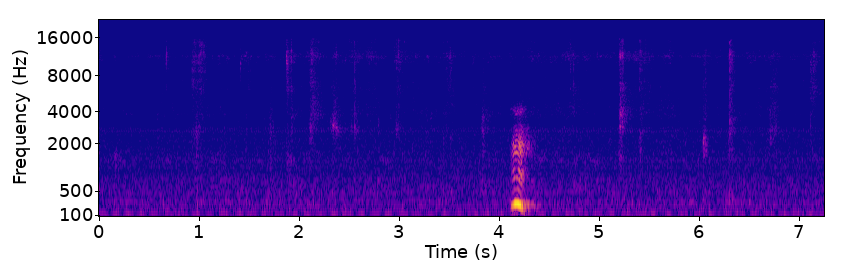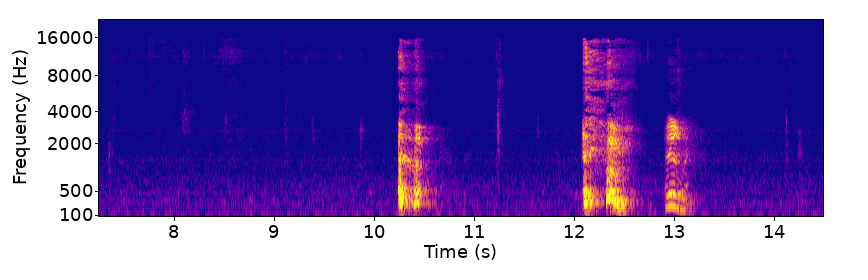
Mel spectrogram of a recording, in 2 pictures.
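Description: A man coughing and clearing his throat between mouthfuls of food. There is one short vocal sound about four seconds in, then a loud cough about ten seconds in and a few more coughs or throat-clears near the end. The rest is only faint eating noise.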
